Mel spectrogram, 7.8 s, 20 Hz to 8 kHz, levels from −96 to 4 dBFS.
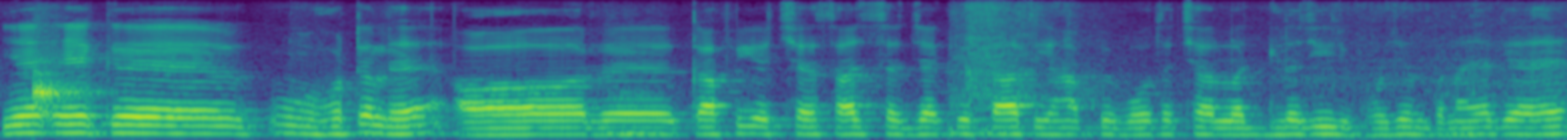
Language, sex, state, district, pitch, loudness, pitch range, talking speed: Hindi, male, Bihar, Muzaffarpur, 150 Hz, -17 LUFS, 145-160 Hz, 155 wpm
